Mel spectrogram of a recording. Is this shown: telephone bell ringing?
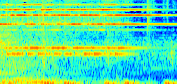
yes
